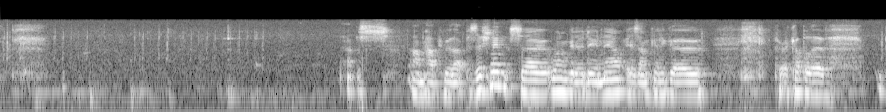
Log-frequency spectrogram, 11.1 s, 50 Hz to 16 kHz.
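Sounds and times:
small clicks and handling noises: 0:00.0 - 0:03.4
low steady hum: 0:00.0 - 0:11.0.

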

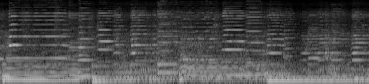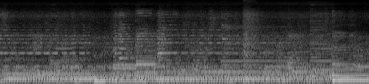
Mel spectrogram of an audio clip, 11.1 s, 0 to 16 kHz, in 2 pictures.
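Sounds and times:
blues harmonica: 0:00.0 - 0:11.0
strummed acoustic guitar: 0:00.0 - 0:11.0.

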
